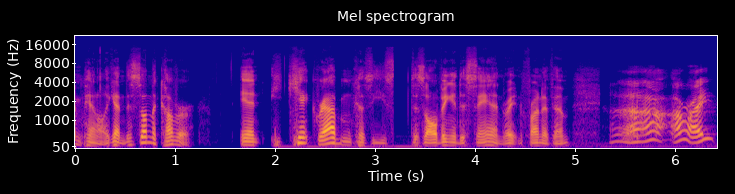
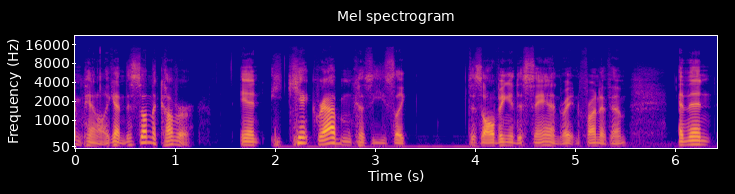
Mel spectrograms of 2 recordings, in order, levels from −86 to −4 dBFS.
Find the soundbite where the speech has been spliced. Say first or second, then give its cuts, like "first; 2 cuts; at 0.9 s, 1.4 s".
first; 2 cuts; at 3.2 s, 5.2 s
